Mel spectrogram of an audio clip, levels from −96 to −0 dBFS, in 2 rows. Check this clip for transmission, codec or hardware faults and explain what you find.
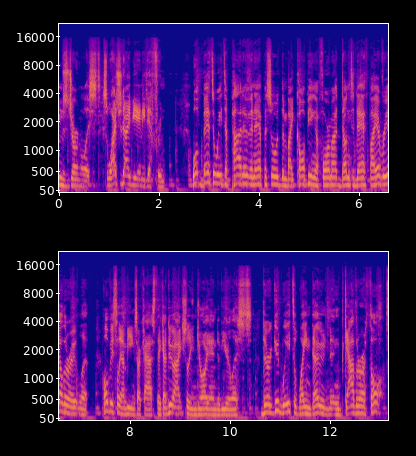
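Two related faults come from a speech noise suppressor left active on non-speech audio.

Noise suppressor applied to music or sounds, throughout: the suppressor treats sustained and ambient content as noise and keeps adjusting its gain. That makes the level swing by about 5 dB, so the sound pumps and thins as held parts and tails are pulled down while attacks pass.

Sound cut by the noise suppressor, at 2.1 to 2.63 s, 7.14 to 7.47 s and 10.43 to 10.64 s: in each stretch the suppressor classified the sound as noise and cut it harder than elsewhere, by as much as about 16 dB. The audio sinks in level.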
